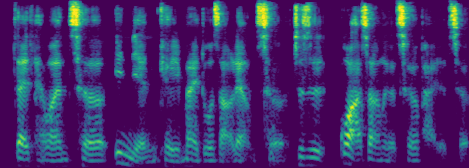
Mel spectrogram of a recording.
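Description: A man with a Taiwanese accent speaks with big swings in loudness. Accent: Taiwanese-accented English words. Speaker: car podcast host. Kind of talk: casual chat.

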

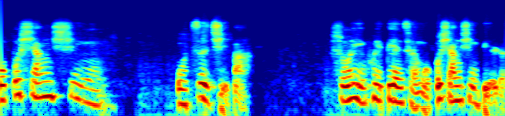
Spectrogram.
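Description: Somewhat breathy and dark, mellow in tone, a woman of medium pitch speaks at a fairly slow pace with ordinary pitch variation and long, frequent pauses. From Taiwan. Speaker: workshop participant sharing testimony. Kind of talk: testimony interview.

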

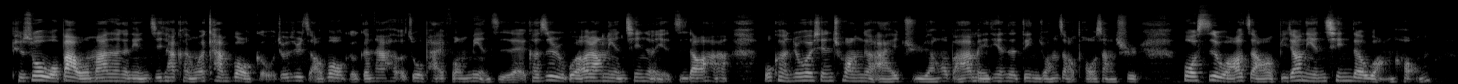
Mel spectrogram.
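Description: A fairly quick pace in a southern Taiwanese accent. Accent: Tainan Taiwanese Mandarin, little retroflex. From Taiwan, Tainan. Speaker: guest on podcast, personal brand creator. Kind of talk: casual chat.

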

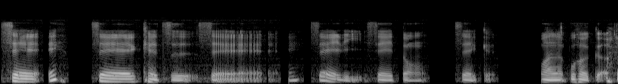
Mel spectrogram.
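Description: A man speaks at a very slow pace with long, frequent pauses, his medium-pitched voice carrying lively intonation. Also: dry, close sound with no echo. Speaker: podcast co-host. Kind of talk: casual chat.

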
